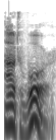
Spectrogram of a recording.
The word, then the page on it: outwore: British English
